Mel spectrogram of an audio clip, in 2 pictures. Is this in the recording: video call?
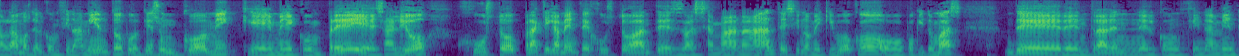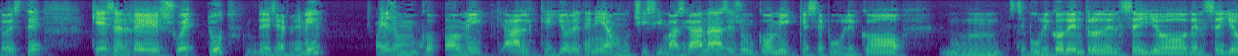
yes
